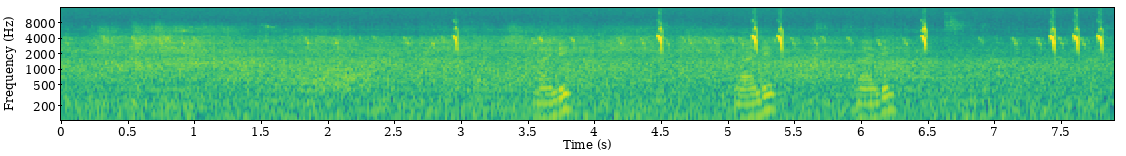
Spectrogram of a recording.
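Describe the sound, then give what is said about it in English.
Bird calls heard as a few short, nasal, quack-like notes rising out of steady background noise, with sharp high ticks scattered throughout. “stop, start recording bird”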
